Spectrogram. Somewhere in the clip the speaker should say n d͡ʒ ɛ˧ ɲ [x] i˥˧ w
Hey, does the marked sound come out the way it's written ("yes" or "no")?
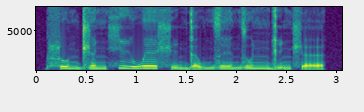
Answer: no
